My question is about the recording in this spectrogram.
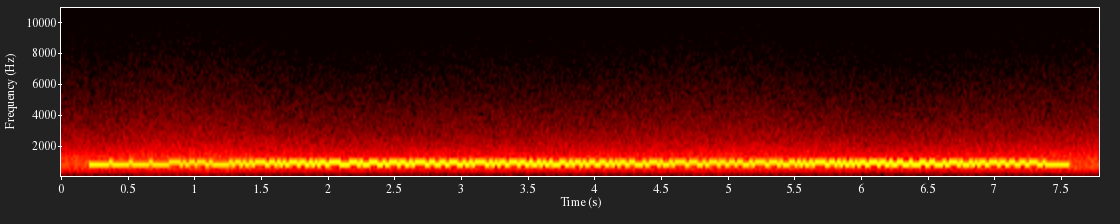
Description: RTTY (50 baud, 170 Hz shift), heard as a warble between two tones, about 910 Hz centre, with radio static and a narrow filter. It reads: DER SOHN EINES JUDISCHEN LEHRERS WUCHS IN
